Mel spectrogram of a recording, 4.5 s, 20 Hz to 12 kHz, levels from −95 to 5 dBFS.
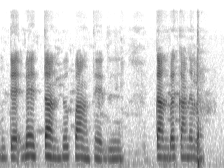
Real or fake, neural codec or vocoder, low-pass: fake; vocoder, 22.05 kHz, 80 mel bands, WaveNeXt; 9.9 kHz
